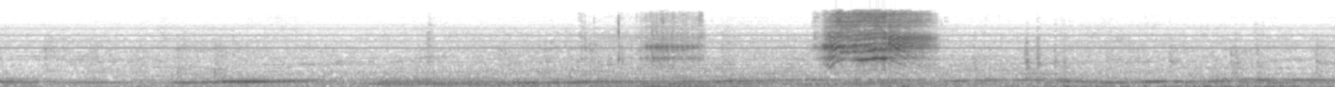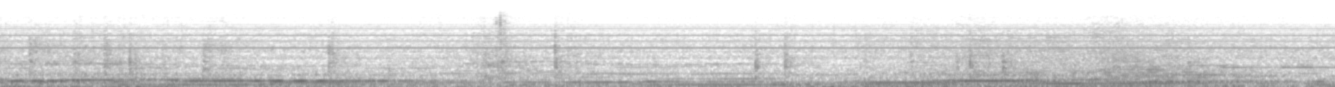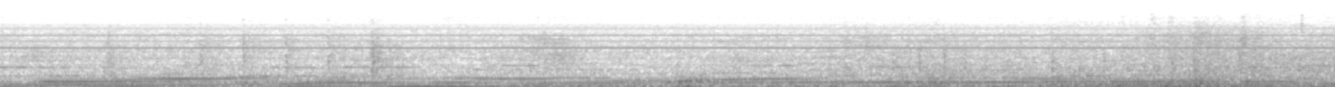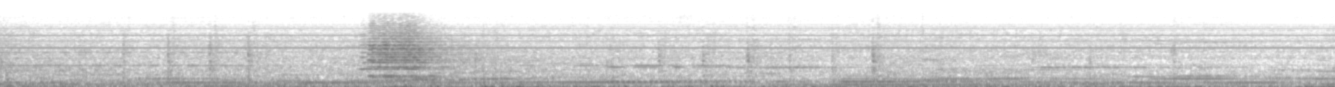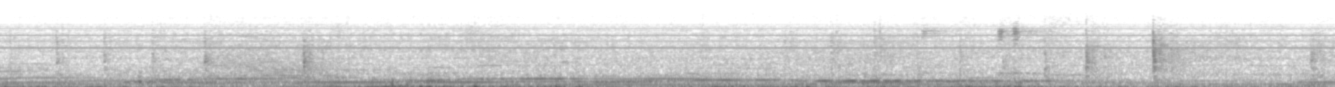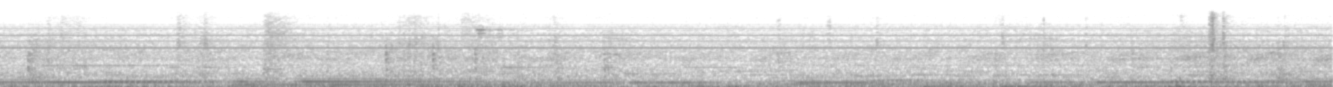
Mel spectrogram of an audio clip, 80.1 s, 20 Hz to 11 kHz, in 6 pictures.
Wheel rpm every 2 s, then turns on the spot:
0, 0, 0, 10, 40, 0, 0, 0, 0, 0, 0, 0, 0, 0, 0, 0, 0, 0, 0, 0, 0, 0, 0, 0, 0, 0, 0, 0, 0, 0, 0, 0, 0, 0, 0, 0, 0, 0, 0, 0.
none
